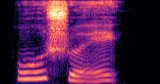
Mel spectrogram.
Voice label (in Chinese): "污水", Chinese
